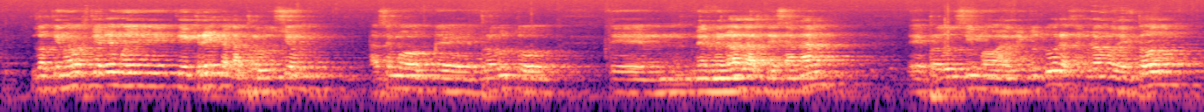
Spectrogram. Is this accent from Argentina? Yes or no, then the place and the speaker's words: yes; Aguaray, Salta, Argentina; vengo de la provincia de Aguaray. Y bueno, soy el cacique, como dicen, Burubicha en guaraní. Represento a la comunidad de Piquerenda Viejo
